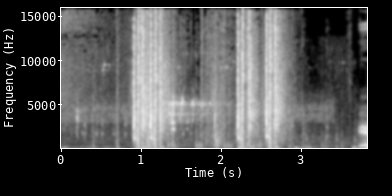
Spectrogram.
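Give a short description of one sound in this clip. Gunshots crack in short rapid bursts.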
